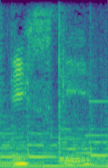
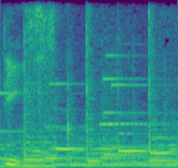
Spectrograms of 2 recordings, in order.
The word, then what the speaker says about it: Disky: It is Disky, not Disc.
